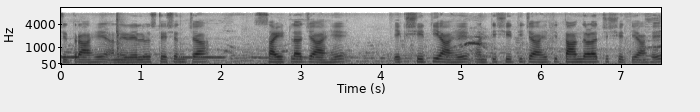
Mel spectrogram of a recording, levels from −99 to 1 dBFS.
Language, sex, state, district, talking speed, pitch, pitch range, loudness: Marathi, male, Maharashtra, Mumbai Suburban, 175 wpm, 150 Hz, 145-160 Hz, -20 LUFS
